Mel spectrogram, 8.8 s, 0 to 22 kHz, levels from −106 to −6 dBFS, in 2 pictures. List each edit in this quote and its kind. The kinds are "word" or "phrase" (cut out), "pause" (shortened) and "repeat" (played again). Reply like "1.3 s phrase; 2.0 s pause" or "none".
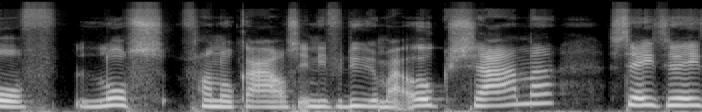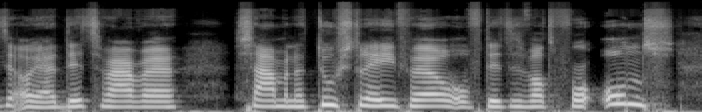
none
